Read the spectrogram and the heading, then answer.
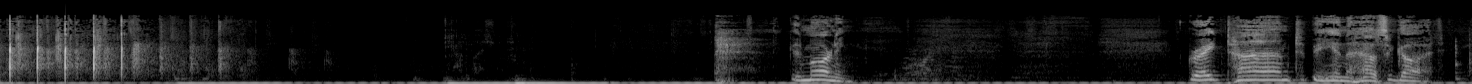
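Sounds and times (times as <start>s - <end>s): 
audience applause: 0.0s - 3.4s
low steady hum: 0.0s - 14.7s
speech: 8.0s - 8.6s, 11.9s - 14.5s.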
